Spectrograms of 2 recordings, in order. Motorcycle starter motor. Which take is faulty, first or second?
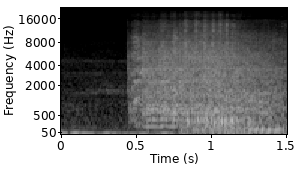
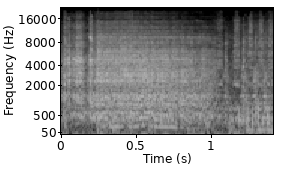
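second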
